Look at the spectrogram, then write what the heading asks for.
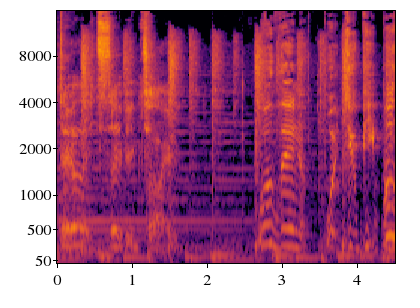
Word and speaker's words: daylight saving time: I'm saving the daylight savings time. It's actually pronounced daylight saving time.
